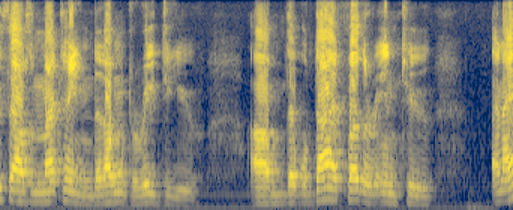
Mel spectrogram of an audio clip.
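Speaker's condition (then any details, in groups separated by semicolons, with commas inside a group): Cerebral palsy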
